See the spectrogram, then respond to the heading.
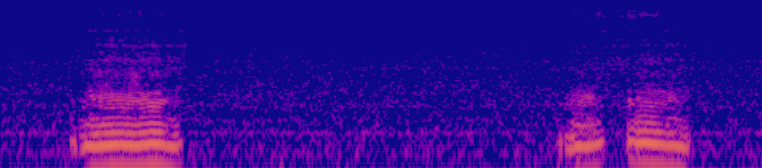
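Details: Snoring during sleep: three low, buzzing, vibrating snores on breathing in, separated by quiet pauses.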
